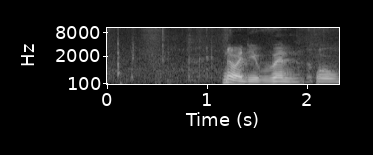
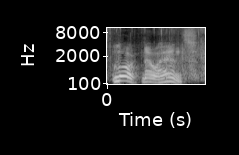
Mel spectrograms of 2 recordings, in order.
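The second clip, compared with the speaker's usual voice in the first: excited; 10 semitones higher, 4 dB louder than usual. Real, not acted. Showing off riding one-handed.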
